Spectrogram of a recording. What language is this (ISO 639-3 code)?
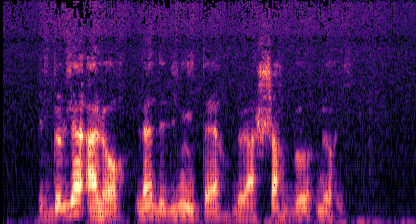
fra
